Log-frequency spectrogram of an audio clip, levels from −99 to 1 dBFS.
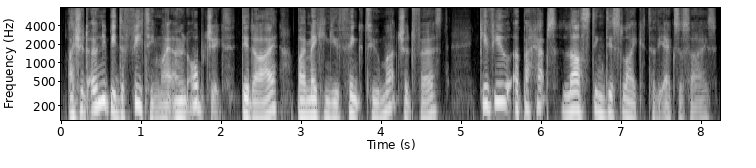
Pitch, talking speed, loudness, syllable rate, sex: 130 Hz, 195 wpm, -20 LUFS, 5.4 syllables/s, male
